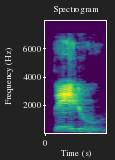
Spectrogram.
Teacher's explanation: la mayor fuerza de voz va a estar en la última sílaba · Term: aguda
